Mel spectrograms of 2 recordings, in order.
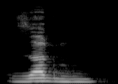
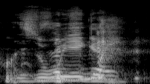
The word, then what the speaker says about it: Zuggtmoy: How do you think this is pronounced? Z-U-G-G-T-M-O-Y. – Zugtmoit? – Z-U-G-G-T. – Zugtmoit. – M... Oh, why? I think it's like Zugtmoy. – Zugtmoy. Zugtmoy.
